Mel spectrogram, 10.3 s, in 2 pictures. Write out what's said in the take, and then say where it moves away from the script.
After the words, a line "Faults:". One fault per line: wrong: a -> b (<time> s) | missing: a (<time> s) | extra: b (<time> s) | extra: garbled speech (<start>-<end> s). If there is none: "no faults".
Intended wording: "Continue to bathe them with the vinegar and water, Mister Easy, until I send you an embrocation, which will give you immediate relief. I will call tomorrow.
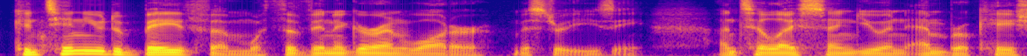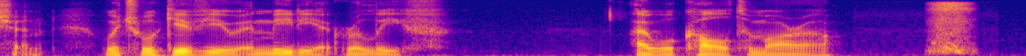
"Continue to bathe them with the vinegar and water, Mister Easy, until I send you an embrocation, which will give you immediate relief. I will call tomorrow.
Faults:
no faults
